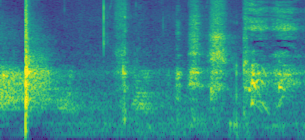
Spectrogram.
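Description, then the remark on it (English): A single loud, sharp hand clap rings out to sync audio for a remote recording, followed by a few softer, uneven claps and light rustling over the next couple of seconds. “We have a clap. We have two claps.”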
